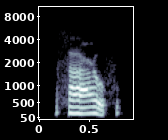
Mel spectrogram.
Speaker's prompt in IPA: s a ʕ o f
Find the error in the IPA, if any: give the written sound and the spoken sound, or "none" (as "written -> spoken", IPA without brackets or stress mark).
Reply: none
